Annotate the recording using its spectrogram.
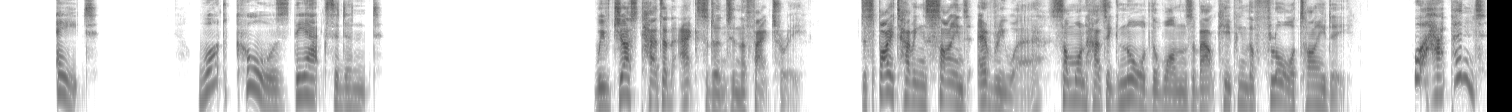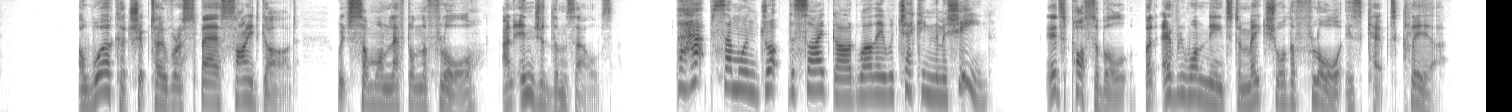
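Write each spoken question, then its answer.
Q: What caused the accident?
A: A spare side guard left on the floor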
